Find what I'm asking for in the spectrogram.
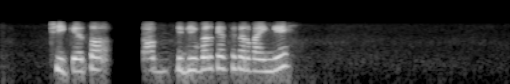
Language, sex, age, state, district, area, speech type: Urdu, female, 18-30, Delhi, North East Delhi, urban, conversation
